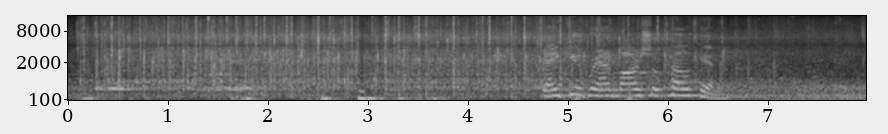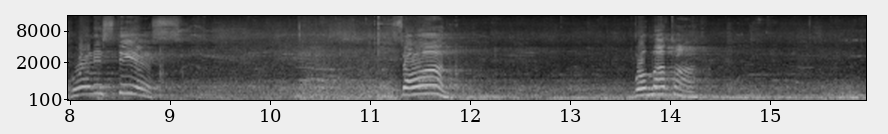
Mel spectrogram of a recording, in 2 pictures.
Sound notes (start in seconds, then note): 0.0 audience cheering; 0.0 audience applauding; 8.1 speaking foreign language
